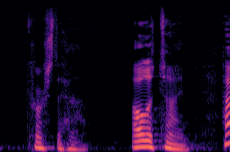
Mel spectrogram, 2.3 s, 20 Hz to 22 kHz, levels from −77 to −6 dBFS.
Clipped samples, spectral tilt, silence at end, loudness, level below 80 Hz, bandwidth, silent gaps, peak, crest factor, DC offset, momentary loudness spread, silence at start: under 0.1%; -5.5 dB/octave; 0 s; -33 LUFS; -70 dBFS; 19 kHz; none; -12 dBFS; 20 dB; under 0.1%; 13 LU; 0.25 s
